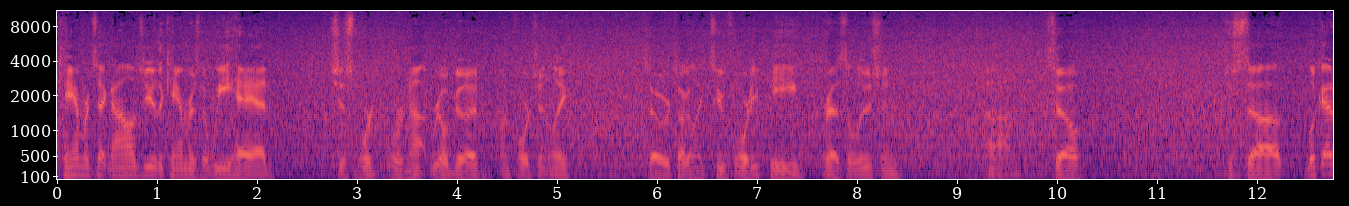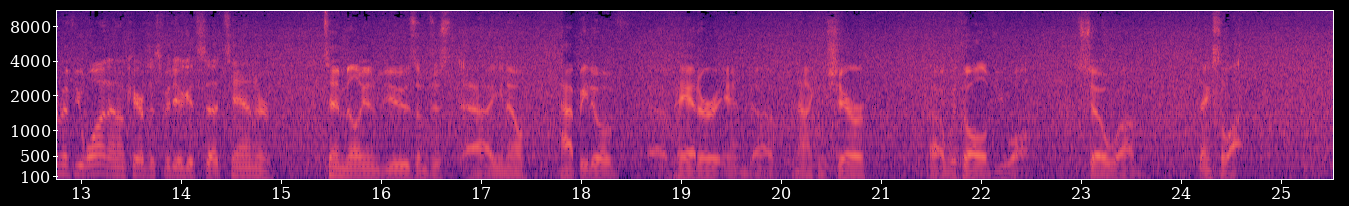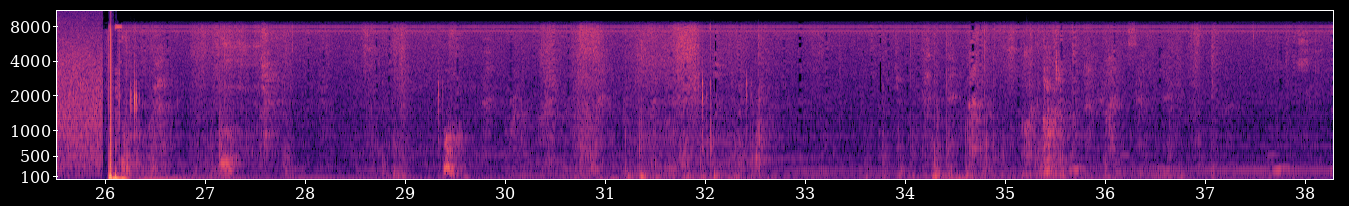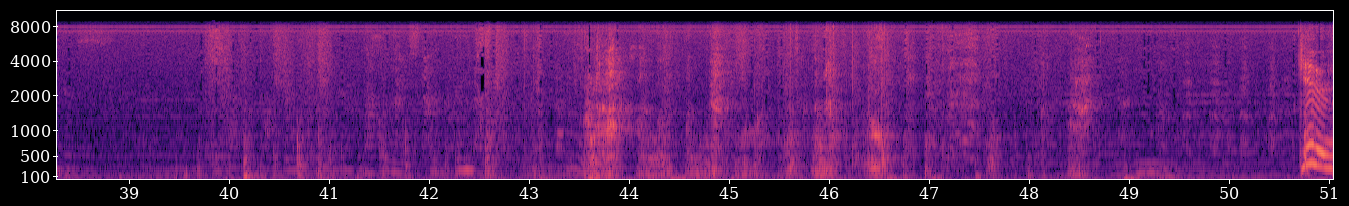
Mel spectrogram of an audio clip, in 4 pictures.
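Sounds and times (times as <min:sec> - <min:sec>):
steady hiss: 0:00.0 - 0:51.0
loud thump: 0:26.0 - 0:26.6
puppy vocalizing in play: 0:33.8 - 0:37.6, 0:41.4 - 0:51.0.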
